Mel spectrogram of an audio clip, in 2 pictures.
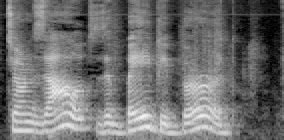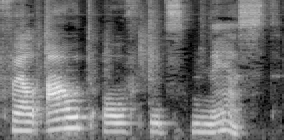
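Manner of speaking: ordinary delivery, nothing marked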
